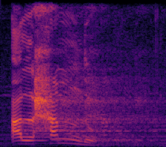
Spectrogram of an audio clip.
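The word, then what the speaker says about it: الحمد: আল হাম, হাটা আমরা গলায় চাপ দিয়ে উচ্চারণ করব।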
